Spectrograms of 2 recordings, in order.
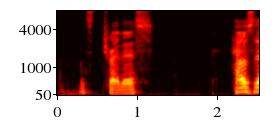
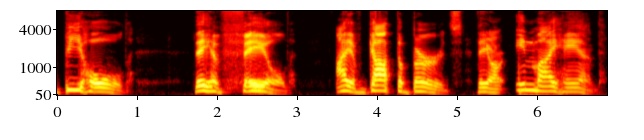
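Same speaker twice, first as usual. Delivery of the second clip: loud, slow, grandiose announcement; triumphant proclamation; 11 dB louder, slower than usual. Pretend. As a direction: proclaim victory over the plotters, slowly. Mock-triumphant reveal of the cards.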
